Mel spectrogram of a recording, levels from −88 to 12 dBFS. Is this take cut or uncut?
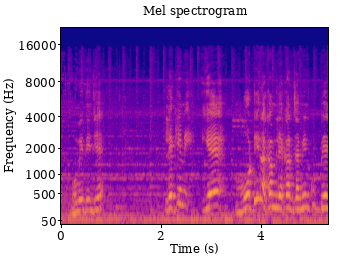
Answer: uncut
